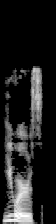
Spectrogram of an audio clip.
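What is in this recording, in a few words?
"ewers", British English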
